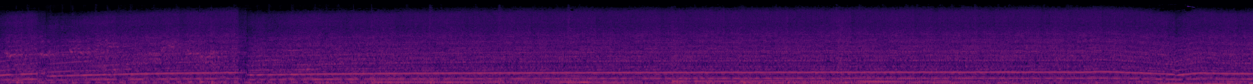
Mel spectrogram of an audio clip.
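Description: A car engine roars at high revs, its pitch slowly rising and dipping near the end.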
